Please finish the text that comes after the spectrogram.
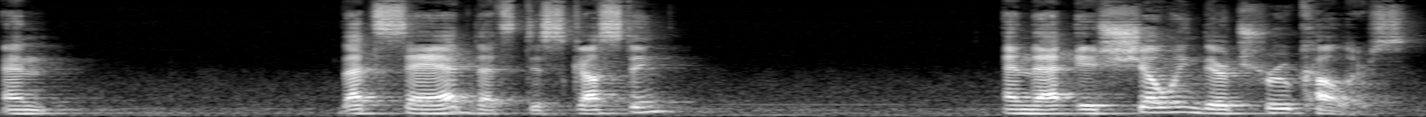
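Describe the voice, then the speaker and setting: A man giving an emphatic opinion monologue as a vlog host, with rhetorical questions and deliberate pauses. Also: medium pitch, a bit bright. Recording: echoey room.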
